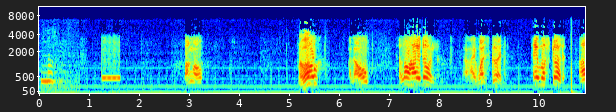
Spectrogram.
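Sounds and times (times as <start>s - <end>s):
steady low hum: 0.0s - 10.9s
mobile phone dialing tones and beeps: 1.3s - 1.6s.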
